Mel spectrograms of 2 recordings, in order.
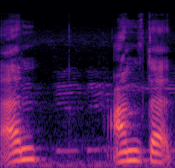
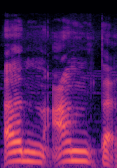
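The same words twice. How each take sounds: First: The word is broken by a pause in the middle. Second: The word is said smoothly without any break. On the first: The speaker calls it wrong. "tidak diputus" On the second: The speaker calls it right. "satu kesatuan"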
